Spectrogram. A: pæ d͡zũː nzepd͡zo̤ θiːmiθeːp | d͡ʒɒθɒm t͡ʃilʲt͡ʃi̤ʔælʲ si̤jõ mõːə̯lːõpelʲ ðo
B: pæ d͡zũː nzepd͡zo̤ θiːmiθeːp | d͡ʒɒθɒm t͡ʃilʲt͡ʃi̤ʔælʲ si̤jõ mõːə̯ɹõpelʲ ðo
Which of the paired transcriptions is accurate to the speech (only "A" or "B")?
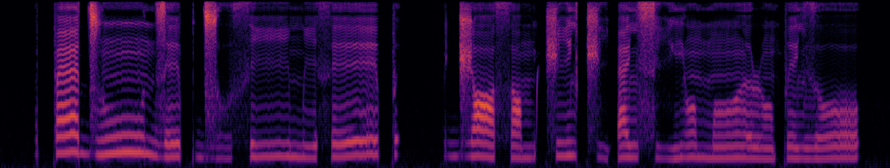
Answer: B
